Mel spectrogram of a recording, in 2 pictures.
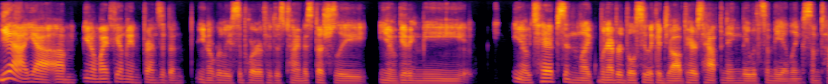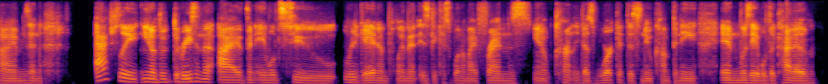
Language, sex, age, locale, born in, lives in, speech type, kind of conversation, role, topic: English, male, 30-34, en-US, United States, United States, conversation, advice, user, How can I cope with recent job loss and find work?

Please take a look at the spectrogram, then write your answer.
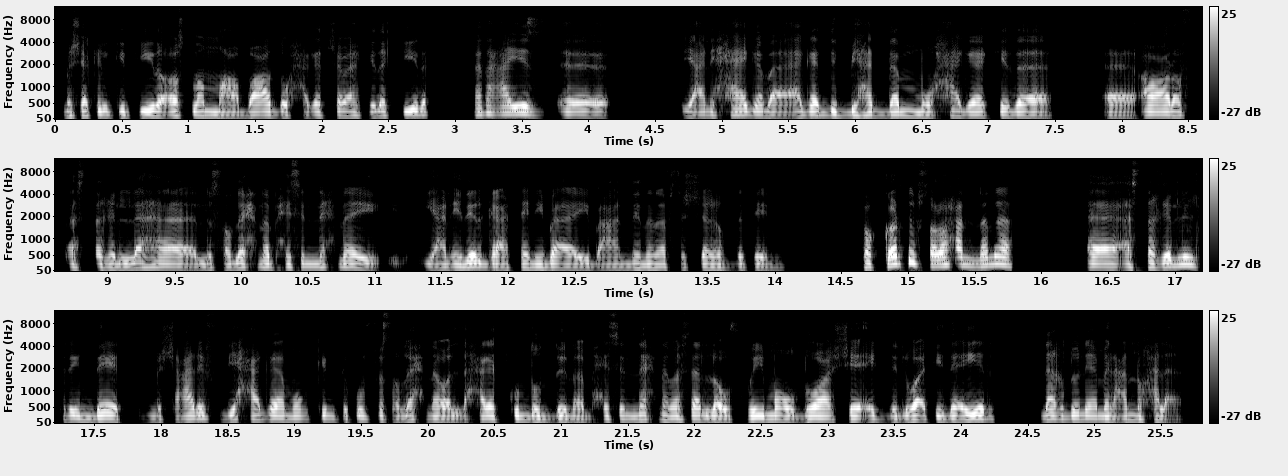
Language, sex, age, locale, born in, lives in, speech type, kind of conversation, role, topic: Arabic, male, 20-24, ar-EG, Egypt, Egypt, conversation, advice, user, إزاي فريقي يقدر يتخطّى جمود الإبداع ويطلّع أفكار جديدة؟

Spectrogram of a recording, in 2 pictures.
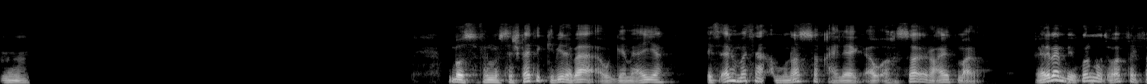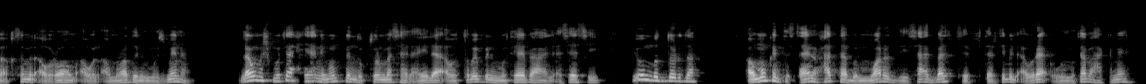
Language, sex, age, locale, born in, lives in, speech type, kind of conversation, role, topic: Arabic, male, 40-44, ar-EG, Egypt, Portugal, read, expert-assistant, expert, لو فيه مريض محتاج متابعة من كذا تخصص، إيه أنسب طريقة لتنظيم التعاون بين الدكاترة؟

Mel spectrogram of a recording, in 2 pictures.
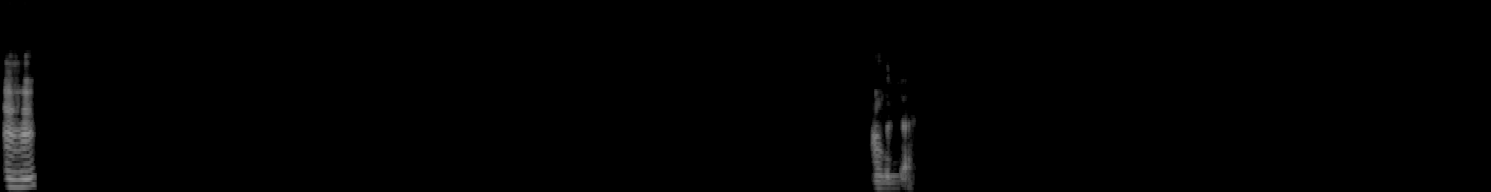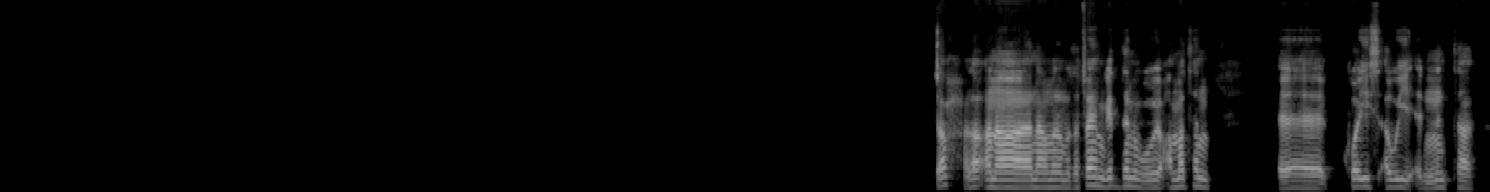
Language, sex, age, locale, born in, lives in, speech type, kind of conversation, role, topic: Arabic, male, 25-29, ar-EG, Egypt, United States, conversation, advice, advisor, إزاي بتوصف إحساسك إنك بقيت بعيد عن صحابك القدام؟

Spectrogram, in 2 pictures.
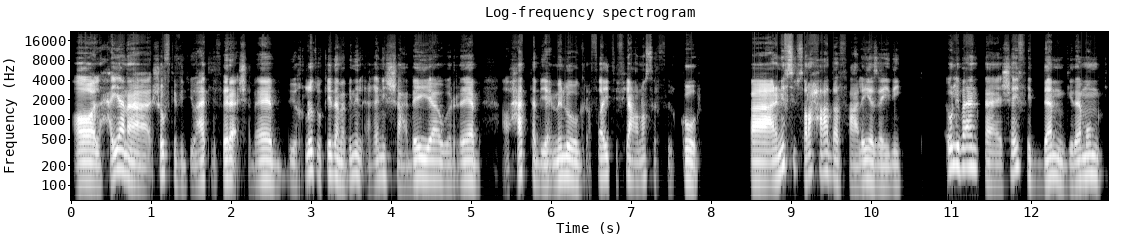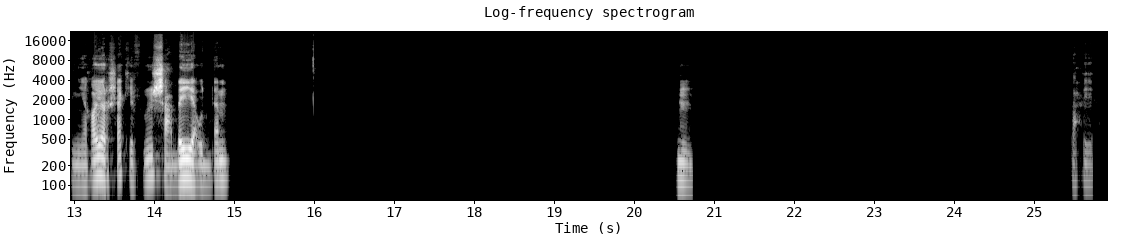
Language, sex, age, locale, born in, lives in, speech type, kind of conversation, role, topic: Arabic, male, 20-24, ar-EG, Egypt, Egypt, read, expert-assistant, asker, لو عايز أتعرف أكتر على الفنون الشعبية في مصر، أبتدي منين وأدور على إيه؟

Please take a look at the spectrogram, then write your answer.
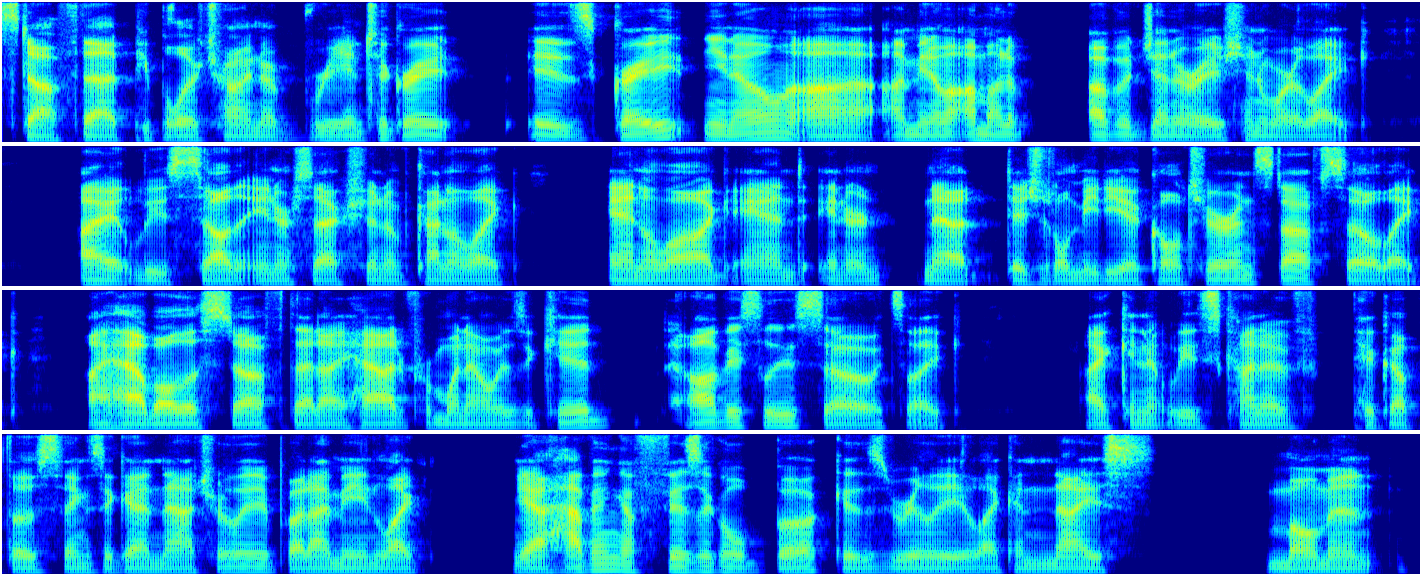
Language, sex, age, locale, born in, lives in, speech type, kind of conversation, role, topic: English, male, 30-34, en-US, United States, United States, conversation, unstructured, none, If you had more free time each week, what would you add to feel calmer and happier?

